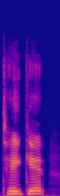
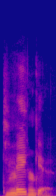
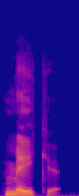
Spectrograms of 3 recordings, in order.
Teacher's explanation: Feel that K sound starting the word it. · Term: linked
